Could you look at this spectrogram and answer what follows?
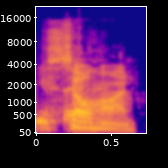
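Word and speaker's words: Sochan: so that's my opinion Sohan right yeah see I I came out and said that that was the pronunciation and still can't get it right um but what I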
